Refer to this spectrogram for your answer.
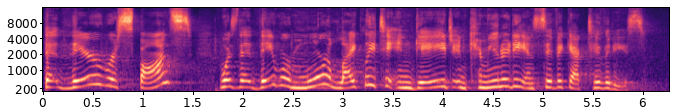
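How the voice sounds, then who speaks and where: A woman's high-pitched voice with lively intonation over noticeable background noise. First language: not Arabic. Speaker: community speaker at mosque banquet. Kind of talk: banquet speech. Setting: banquet hall with audience. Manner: halting, self-correcting.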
